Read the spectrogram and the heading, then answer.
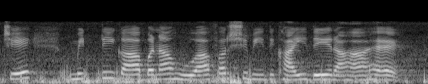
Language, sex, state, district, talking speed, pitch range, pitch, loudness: Hindi, female, Punjab, Fazilka, 155 wpm, 150-225 Hz, 215 Hz, -15 LUFS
